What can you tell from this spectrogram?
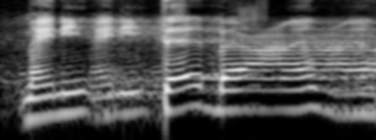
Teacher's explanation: Jadi alif ini apabila bersambung, bacaan itu wasal, dia tidak dibaca. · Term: alif wasal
